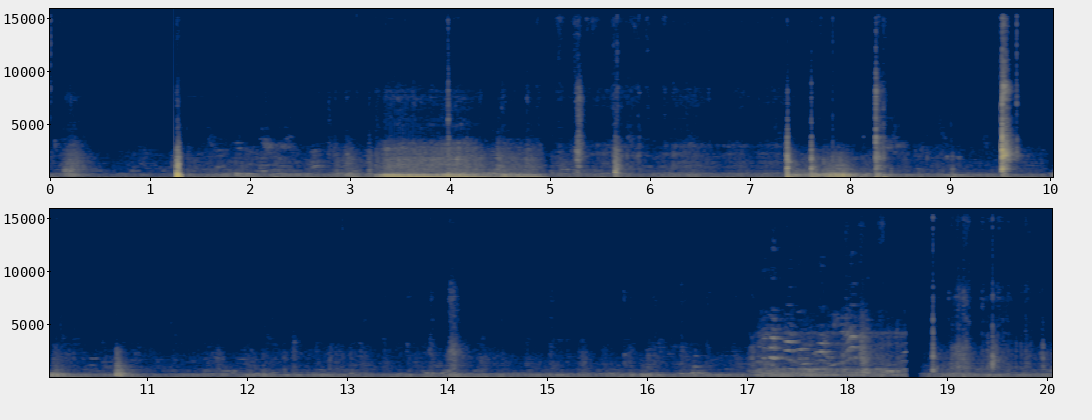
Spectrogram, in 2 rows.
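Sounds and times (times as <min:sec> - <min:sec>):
sharp clicks and taps: 0:09.5 - 0:09.8.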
